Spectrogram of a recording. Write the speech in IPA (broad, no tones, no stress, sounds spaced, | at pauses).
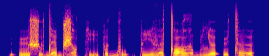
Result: ʔ ʉ ʃ ṵ d ɛ b ʒ ɒ k ḭ p ə ɡ ṵ ʔ p i ð ə t ɒ ɣ ɤ b ʎ ə ʔ ʉ t ə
